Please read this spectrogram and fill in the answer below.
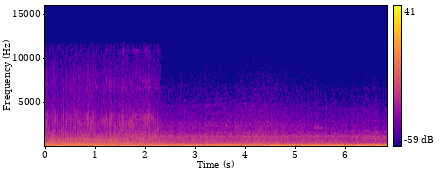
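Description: Steady low rumble of a following motorbike's engine mixed with wind rush. About two seconds in the hiss above it drops away at a cut, leaving the low rumble.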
